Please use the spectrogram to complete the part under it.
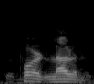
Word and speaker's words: Fort Lauderdale: Fort Lauderdale. – How do you, say it now correctly? – Fort Lauderdale.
